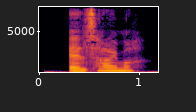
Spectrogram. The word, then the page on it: alzheimers: ˈalshɑjmʌs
